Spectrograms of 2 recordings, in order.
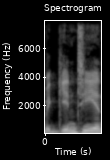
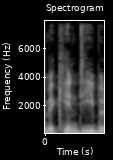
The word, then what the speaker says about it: McKinty: my head just keeps inserting the pronunciation McGinty in there because I just read Adrian McKinty, but with a G. – Sure, sure. – So I know that's wrong, but please forgive me if I continue to make that slip up because I inevitably will.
